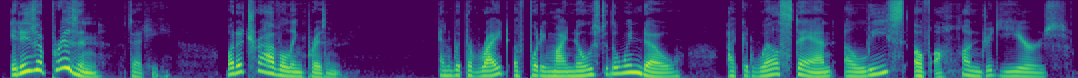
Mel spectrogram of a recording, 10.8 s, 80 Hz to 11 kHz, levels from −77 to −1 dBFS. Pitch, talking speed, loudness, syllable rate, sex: 170 Hz, 170 wpm, -18 LUFS, 4.7 syllables/s, female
